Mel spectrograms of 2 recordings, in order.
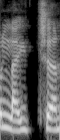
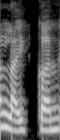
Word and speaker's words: लाइकन: और वो कहते हैं कि स्मेल ऑफ लीव्स और लाइकन जो होता है ना, लाइक इसको लाइचन नहीं बोलना, लाइकन इसकी प्रोनाउंसिएशन है।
